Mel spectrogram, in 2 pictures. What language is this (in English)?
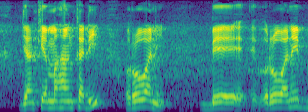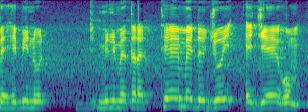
Fula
